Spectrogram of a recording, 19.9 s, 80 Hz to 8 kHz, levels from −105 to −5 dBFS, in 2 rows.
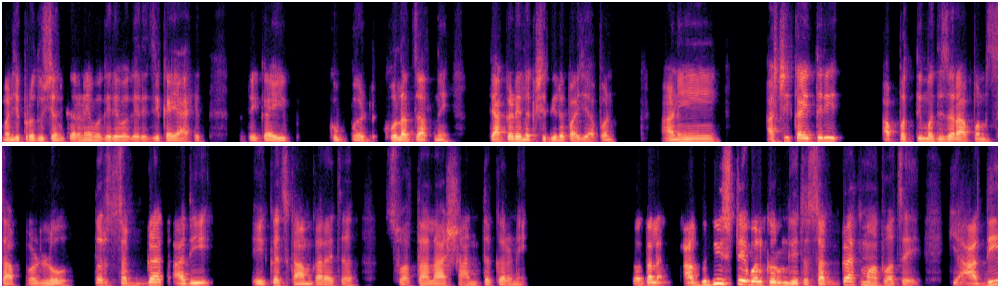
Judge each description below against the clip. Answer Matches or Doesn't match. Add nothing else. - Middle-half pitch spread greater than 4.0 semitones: Matches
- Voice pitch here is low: Matches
